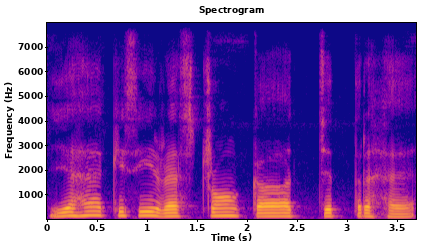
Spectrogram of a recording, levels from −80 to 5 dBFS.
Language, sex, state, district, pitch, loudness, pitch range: Hindi, male, Himachal Pradesh, Shimla, 135 Hz, -15 LUFS, 130-150 Hz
